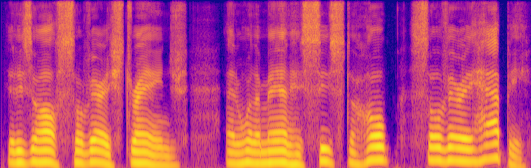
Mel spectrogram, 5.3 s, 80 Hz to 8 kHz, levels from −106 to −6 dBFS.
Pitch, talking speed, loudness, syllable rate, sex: 145 Hz, 190 wpm, -15 LUFS, 4.6 syllables/s, male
